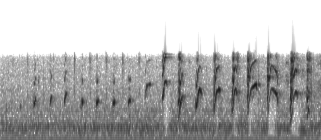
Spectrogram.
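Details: A female dog who cannot get through the glass whines repeatedly, soft short whimpers building to louder, sharp rising-falling cries about four per second.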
